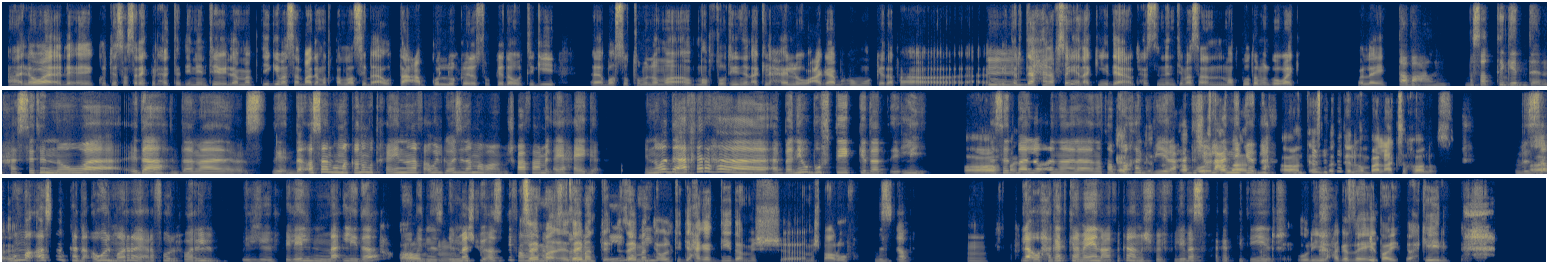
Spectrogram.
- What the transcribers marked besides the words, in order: tapping; giggle; unintelligible speech; in French: "الفيليه"; in French: "الفيليه"; in French: "الفيليه"; giggle; chuckle
- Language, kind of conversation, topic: Arabic, podcast, إيه أغرب تجربة في المطبخ عملتها بالصدفة وطلعت حلوة لدرجة إن الناس اتشكروا عليها؟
